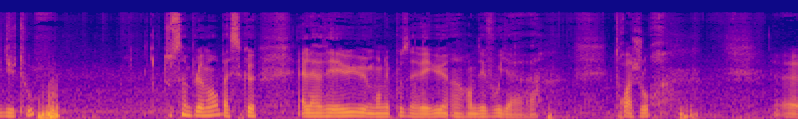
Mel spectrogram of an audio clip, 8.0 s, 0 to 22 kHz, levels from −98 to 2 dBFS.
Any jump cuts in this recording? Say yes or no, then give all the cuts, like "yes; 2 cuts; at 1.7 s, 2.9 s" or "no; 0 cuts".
yes; 1 cut; at 4.5 s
